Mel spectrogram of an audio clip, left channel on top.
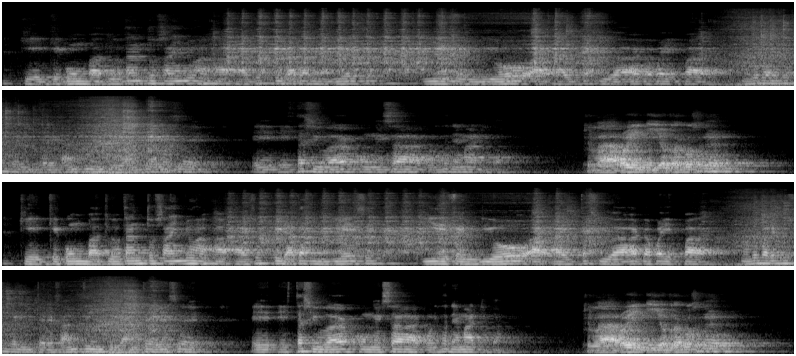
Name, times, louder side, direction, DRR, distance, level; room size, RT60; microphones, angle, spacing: voice 1, 0.2-3.9 4.2-7.1 7.4-9.9 10.4-13.0, right 4 dB, 75° right, 6 dB, 0.3 m, -22 dB
sound 1, 2.0-6.1 6.9-9.6, left 2 dB, 50° left, 1.0 m, -28 dB
voice 2, 13.7-15.1, equal, 15° right, -2 dB, 0.6 m, -17 dB
4.4 x 3.7 x 2.3 m, 1.1 s
head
